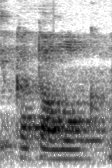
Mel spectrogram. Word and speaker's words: каталог: дово Как вы заметили ударение в русском языке разноместное оно может падать как на первый слог например средства Может на второй например звонит Может на третий каталог может падать на четвёртый асимметрия и так далее это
